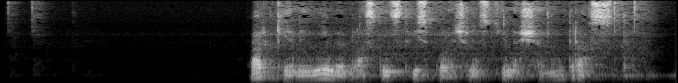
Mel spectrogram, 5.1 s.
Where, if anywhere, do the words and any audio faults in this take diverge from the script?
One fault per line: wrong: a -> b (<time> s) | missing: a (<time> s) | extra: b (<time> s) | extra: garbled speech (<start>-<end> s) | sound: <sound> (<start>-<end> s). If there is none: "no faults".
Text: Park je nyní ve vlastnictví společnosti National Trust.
no faults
